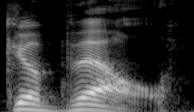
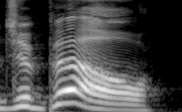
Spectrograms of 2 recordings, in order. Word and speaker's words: Gabelle: In France, Tony, we're talking about the Gabelle. And I did look up several pronunciations that had the hard G.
